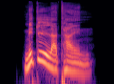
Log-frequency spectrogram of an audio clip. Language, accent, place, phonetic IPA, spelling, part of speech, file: German, Germany, Berlin, [ˈmɪtl̩laˌtaɪ̯n], Mittellatein, noun, De-Mittellatein.ogg
- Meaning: Medieval Latin (language)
